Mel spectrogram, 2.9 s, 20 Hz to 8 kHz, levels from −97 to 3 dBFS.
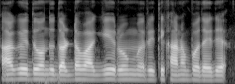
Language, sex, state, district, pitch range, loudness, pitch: Kannada, male, Karnataka, Koppal, 130-140 Hz, -18 LUFS, 135 Hz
